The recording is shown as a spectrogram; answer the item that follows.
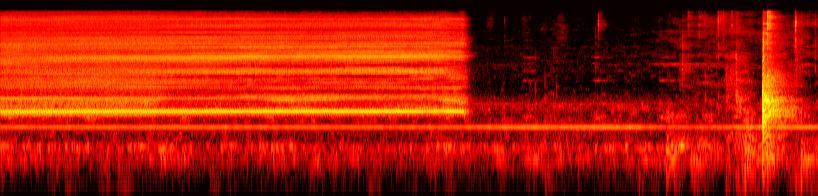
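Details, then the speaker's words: Steady buzzing surgical power drill driving a temporary fixation pin for about seven seconds, then quieter room noise and instrument clatter, before repositioning the plate during TPLO on a small dog with cranial cruciate ligament rupture. "Yeah. I reckon I will reposition that plate. So I'm just replacing my temporary fixation pin."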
